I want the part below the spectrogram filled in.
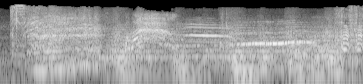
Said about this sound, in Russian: Что? Киска, уйди, я ничего не вижу! Не люблю кошек!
